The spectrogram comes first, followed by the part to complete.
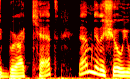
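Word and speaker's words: bra-ket: So, of course, you can pronounce this like Braket, but it's actually Braket.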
